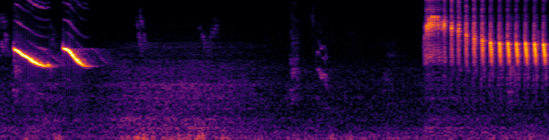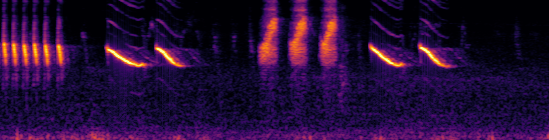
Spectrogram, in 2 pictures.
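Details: Clear white-shouldered triller song for training magpie-robins: pairs of downward-slurred whistles, a long fast chattering trill of many chirps, then more slurred whistles and rasping double notes, repeated over several seconds.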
